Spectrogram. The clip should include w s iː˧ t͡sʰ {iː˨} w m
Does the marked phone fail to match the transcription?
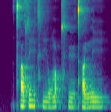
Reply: no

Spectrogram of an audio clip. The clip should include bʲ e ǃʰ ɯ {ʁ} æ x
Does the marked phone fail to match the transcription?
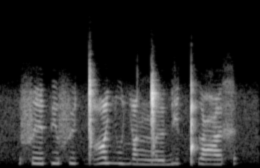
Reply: yes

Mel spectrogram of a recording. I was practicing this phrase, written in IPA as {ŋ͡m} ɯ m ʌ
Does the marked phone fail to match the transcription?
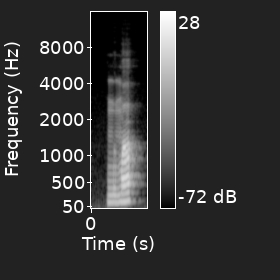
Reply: yes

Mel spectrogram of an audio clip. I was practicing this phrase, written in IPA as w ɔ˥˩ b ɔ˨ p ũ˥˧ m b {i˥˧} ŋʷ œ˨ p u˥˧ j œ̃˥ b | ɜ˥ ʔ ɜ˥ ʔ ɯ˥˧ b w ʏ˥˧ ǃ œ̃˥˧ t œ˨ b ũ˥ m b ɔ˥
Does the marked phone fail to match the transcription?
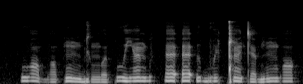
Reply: yes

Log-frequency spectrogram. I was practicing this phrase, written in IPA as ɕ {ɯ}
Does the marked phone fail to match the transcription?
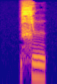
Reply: no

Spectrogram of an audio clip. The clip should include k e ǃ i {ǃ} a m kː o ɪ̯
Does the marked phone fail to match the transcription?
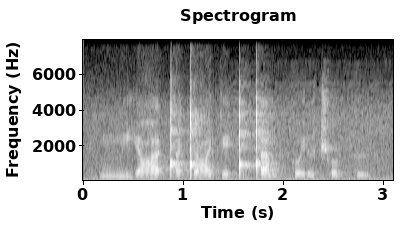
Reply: no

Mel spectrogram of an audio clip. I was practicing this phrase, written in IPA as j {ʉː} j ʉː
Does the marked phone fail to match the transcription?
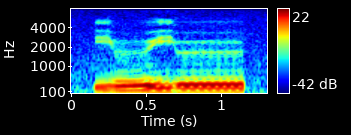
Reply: no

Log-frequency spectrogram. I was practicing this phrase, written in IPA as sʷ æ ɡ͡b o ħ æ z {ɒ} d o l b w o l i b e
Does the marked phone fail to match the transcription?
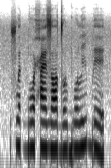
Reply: no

